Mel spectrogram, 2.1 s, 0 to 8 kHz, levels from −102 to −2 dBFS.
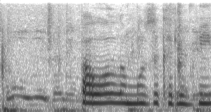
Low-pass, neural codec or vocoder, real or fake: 7.2 kHz; none; real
